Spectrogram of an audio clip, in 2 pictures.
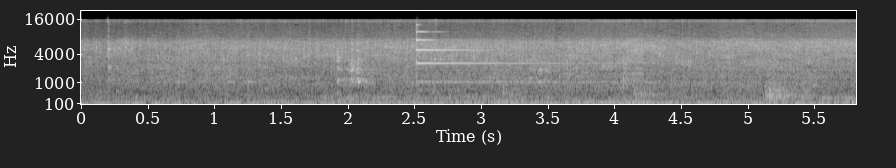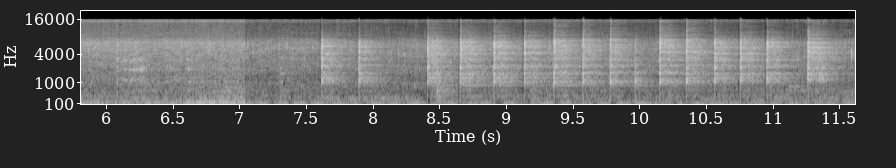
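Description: Goat brains and tomato masala sizzling in hot oil on a tawa. About two and a half seconds in, a metal spoon strikes the pan once with a ringing clang. Over the second half, the spoon mashes the brains against the tawa in rapid scraping taps, about three a second.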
